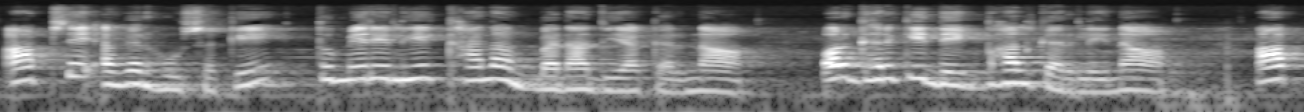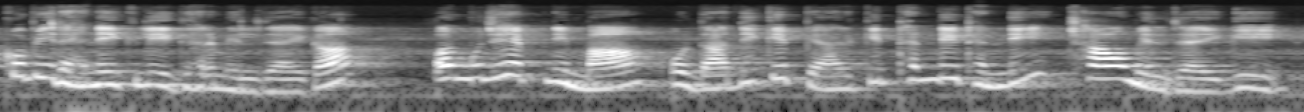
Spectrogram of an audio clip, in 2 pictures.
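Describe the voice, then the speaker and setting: A woman's voice: medium pitch, big pitch swings, a little slow. Woman voicing a tender, lonely young man. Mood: earnest, pleading. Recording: long reverb on the voice.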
